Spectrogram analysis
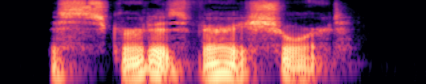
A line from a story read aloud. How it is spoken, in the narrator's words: I murmur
